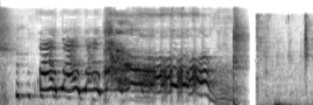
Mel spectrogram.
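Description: Chihuahua howling: a loud, wavering, high-pitched call lasting about two seconds that ends in a falling glide.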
